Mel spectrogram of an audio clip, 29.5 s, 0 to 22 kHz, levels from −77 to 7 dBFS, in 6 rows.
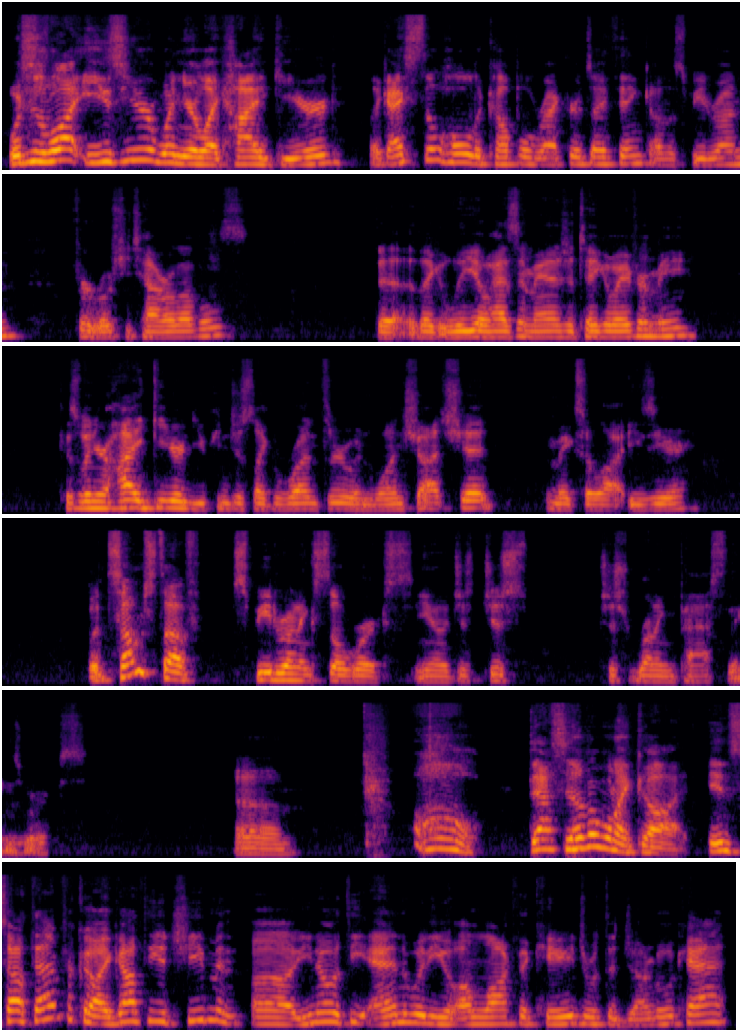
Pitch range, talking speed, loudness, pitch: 140-180 Hz, 205 wpm, -19 LUFS, 160 Hz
